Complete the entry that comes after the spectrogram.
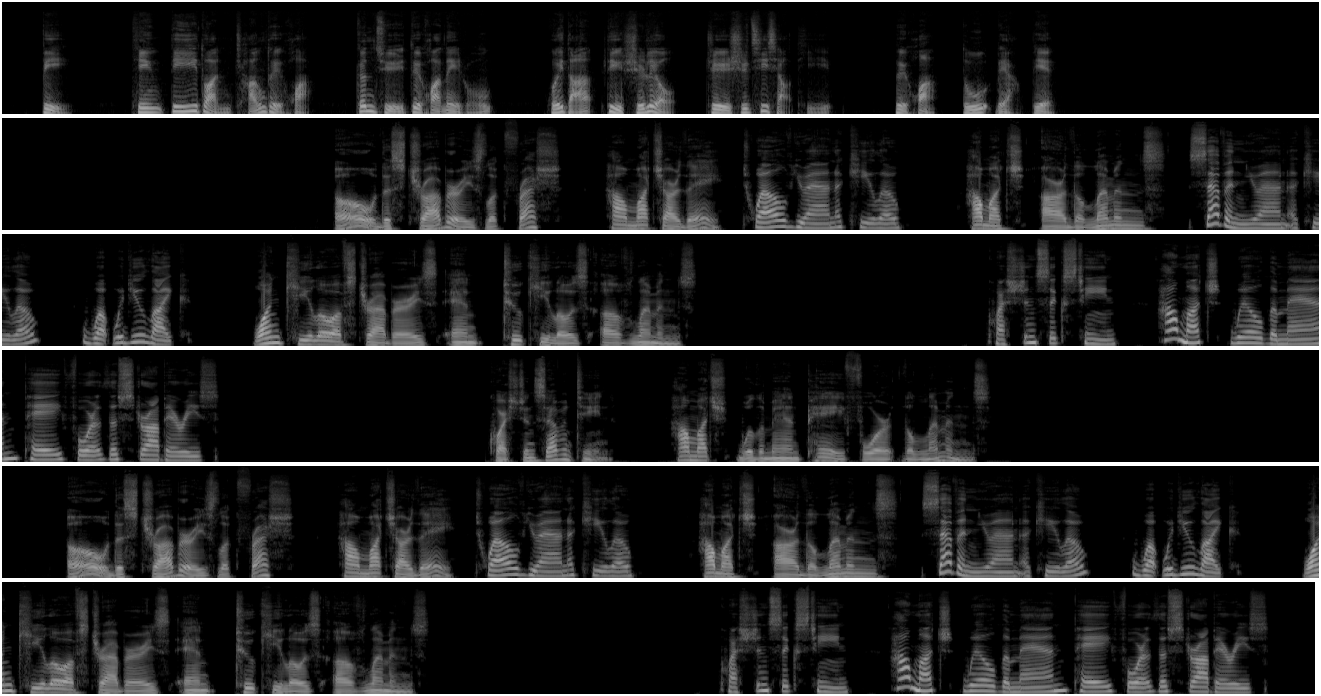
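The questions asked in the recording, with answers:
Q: How much will the man pay for the strawberries?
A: 12 yuan

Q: How much will the man pay for the lemons?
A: 14 yuan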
